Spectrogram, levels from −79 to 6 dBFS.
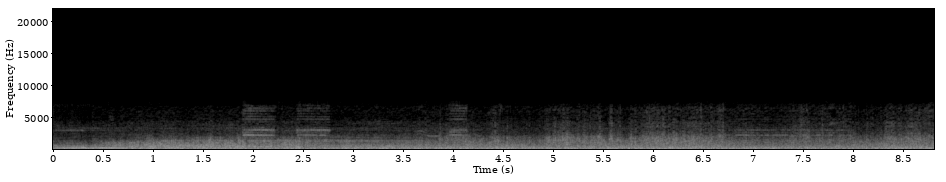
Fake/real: real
